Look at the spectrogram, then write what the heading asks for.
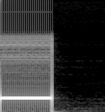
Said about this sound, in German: Wir rufen jetzt an.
